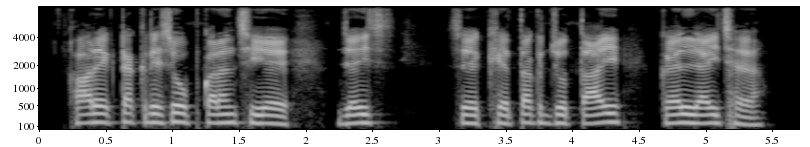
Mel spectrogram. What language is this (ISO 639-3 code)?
mai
